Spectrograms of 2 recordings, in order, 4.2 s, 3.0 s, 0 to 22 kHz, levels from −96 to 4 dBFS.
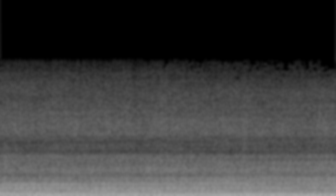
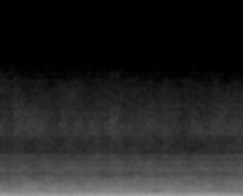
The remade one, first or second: second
